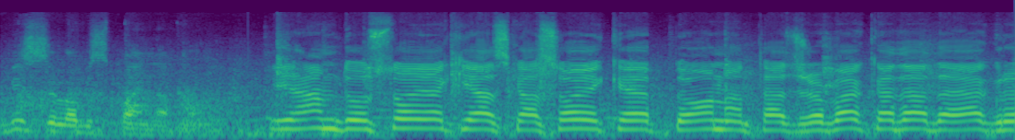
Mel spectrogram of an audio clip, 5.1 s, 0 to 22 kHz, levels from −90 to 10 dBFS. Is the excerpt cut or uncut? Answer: cut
